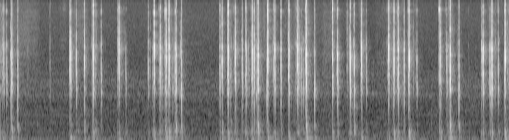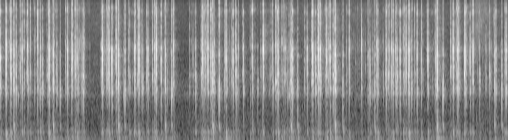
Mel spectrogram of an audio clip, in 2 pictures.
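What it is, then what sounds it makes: Mechanical keyboard with ABS keycaps on a steel plate. Fingertips of both hands type on a full-size HyperX Alloy Origins RGB mechanical keyboard with Fire switches and ABS keycaps on a solid steel plate. The bright, crisp clacks come in quick bursts with brief pauses, each tap dying away almost instantly with little low end.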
